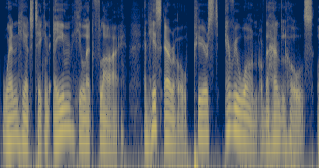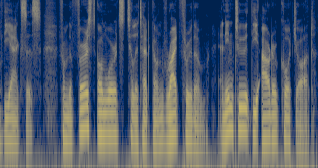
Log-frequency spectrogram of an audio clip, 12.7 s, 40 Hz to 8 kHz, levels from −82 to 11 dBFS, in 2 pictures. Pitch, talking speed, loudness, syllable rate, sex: 100 Hz, 175 wpm, -19 LUFS, 4.4 syllables/s, male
